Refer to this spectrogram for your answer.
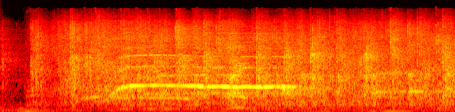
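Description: A live audience at the end of the Critical Hit Show bursts into sustained, dense applause that stays loud and steady for a few seconds, with many hands clapping at once and a faint tone running through the middle.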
